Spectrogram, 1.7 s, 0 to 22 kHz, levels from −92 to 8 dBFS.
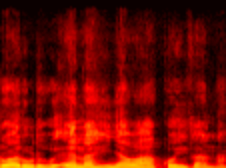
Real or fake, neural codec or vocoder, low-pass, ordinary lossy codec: fake; vocoder, 44.1 kHz, 128 mel bands, Pupu-Vocoder; none; none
